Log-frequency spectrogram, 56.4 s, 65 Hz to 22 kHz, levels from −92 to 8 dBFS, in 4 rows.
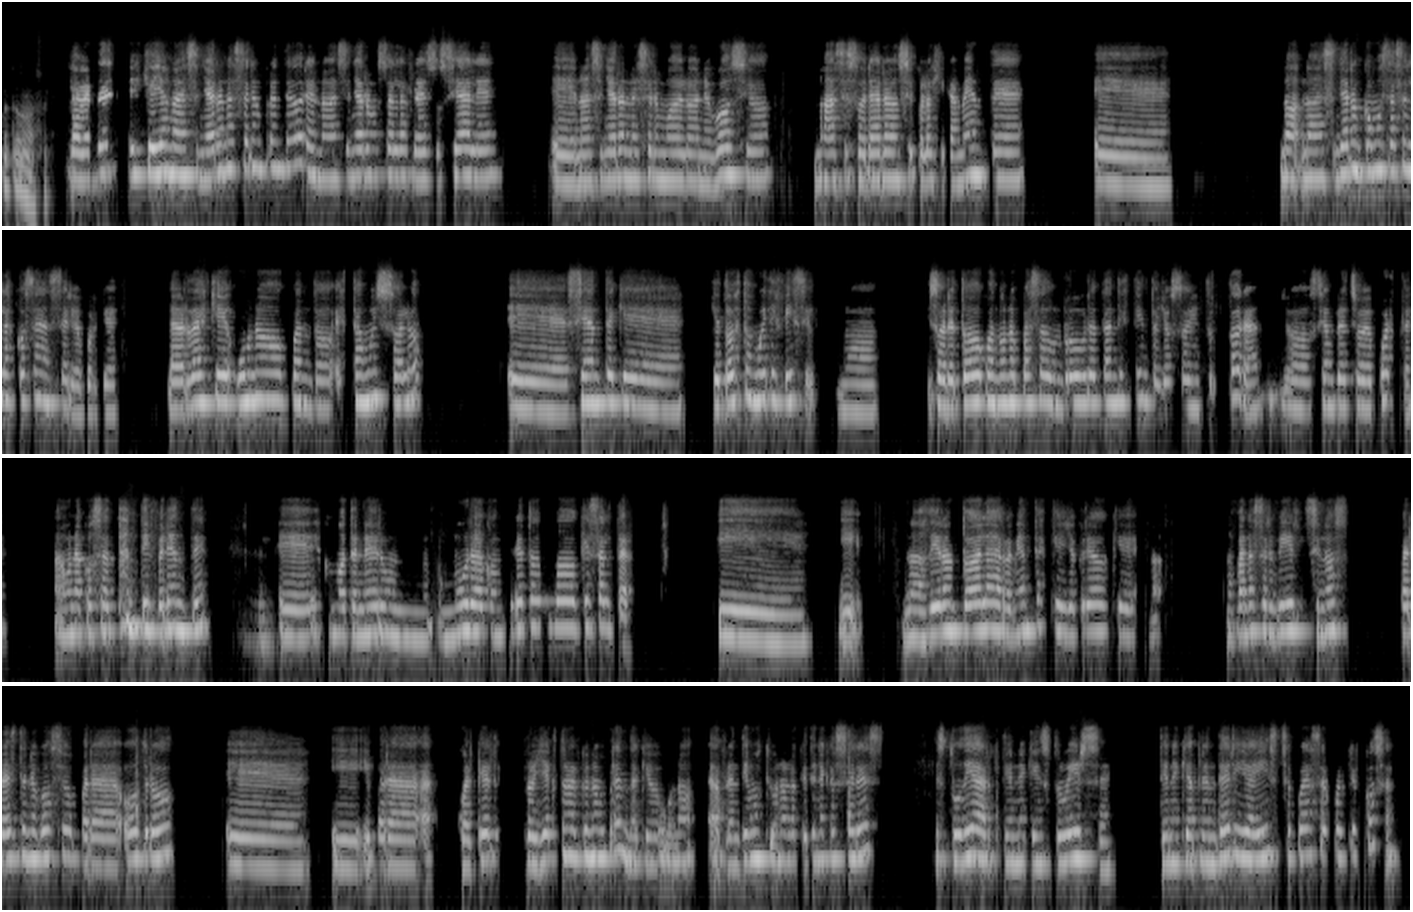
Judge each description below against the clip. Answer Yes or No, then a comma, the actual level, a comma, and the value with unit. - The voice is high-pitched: Yes, high, 235 Hz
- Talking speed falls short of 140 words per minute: No, average, 165 wpm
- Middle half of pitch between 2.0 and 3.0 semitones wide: Yes, narrow, 2.6 semitones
